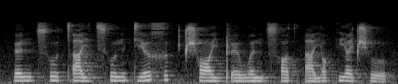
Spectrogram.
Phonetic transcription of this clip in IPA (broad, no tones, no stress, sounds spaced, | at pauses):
ø n t͡sʰ u tʼ a j t͡sʰ u n tʲ ɵ x ɵ k t͡ʃʰ ɔ j pʼ ø w ɵ n t͡sʰ ɔ t͡sʼ a j ɔ k j ə t͡ʃʰ u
